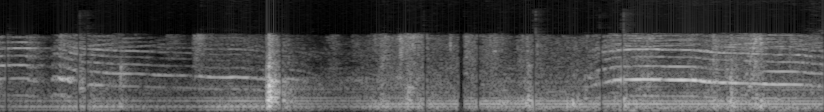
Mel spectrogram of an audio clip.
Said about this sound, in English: And there's a kid crying already.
